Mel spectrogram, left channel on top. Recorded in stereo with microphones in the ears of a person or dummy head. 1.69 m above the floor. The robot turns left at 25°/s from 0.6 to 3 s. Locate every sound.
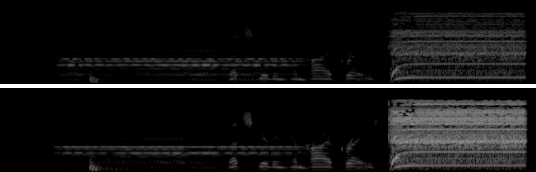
0.9 s a cupboard door: 80° right; by 1.3 s 85° right
2.3 s a man speaking: 10° right (ahead or behind); by 3.8 s 25° right (ahead or behind)
3.9 s a drill: 45° right (ahead or behind)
